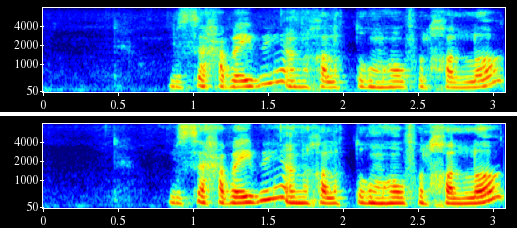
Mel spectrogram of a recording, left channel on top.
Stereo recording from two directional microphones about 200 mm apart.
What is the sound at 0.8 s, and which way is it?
Speech, 60° right (ahead or behind).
